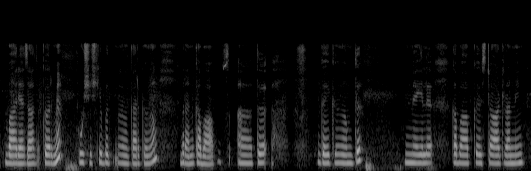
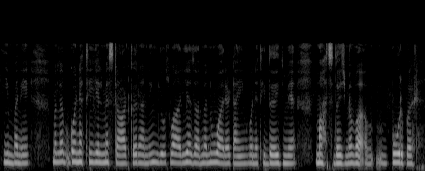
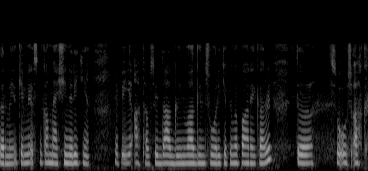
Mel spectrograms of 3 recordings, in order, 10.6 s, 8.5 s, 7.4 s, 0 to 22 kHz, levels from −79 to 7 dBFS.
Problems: constant background noise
